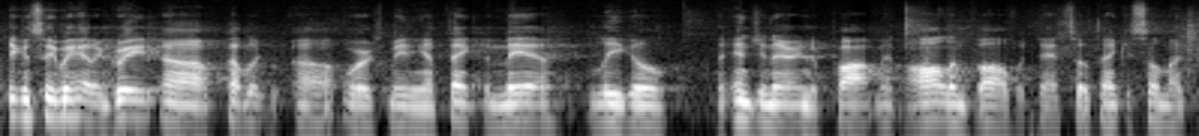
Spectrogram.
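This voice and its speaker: A man speaking as a council member, giving a loosely improvised report with halting phrasing and frequent asides at a meeting. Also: on the low side, flat delivery, background noise.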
